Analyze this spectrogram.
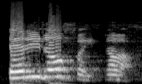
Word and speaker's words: Pteridophyta: Here P is silent. We have to pronounce this as Pteridophyta.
